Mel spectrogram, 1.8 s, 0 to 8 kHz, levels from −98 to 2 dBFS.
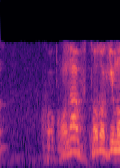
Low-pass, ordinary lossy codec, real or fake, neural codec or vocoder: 7.2 kHz; AAC, 16 kbps; real; none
